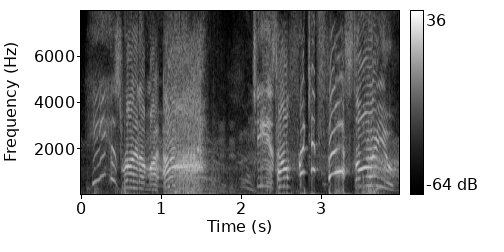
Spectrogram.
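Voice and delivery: high, panicked shout breaking into a scream; shrieking alarm at being chased. Real, not acted. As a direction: cry out as the pursuer closes in. Chased closely in game.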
